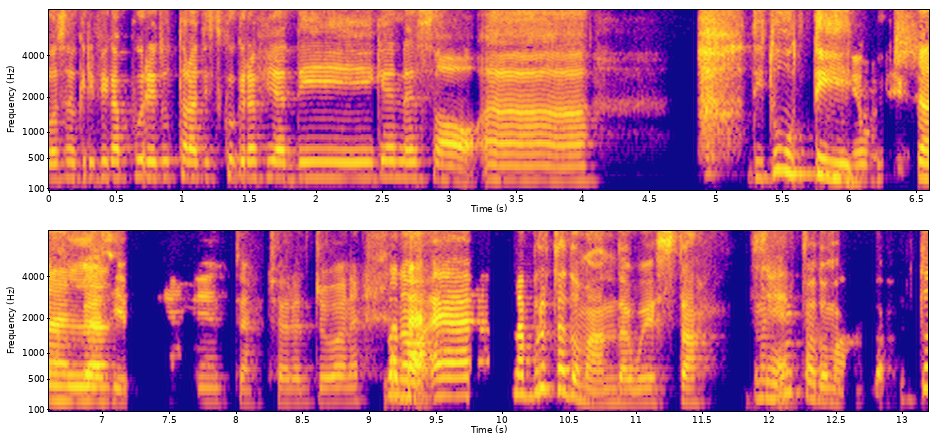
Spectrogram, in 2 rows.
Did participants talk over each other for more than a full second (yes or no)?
yes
